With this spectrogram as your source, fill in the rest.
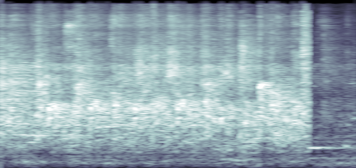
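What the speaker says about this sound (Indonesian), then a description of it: "Tepuk tangan untuk kelompok" Applause for a group of students fills the room as a dense, steady patter of many hands, loud and close, then thins out abruptly near the end.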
